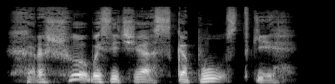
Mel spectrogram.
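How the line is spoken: Dreamy sigh. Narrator (Russian): мечтательно выдохнул Харунжий

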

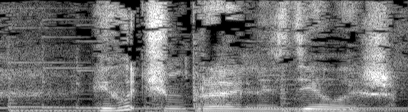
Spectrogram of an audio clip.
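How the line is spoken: Weary. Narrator (Russian): устало сказала Аннушка

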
